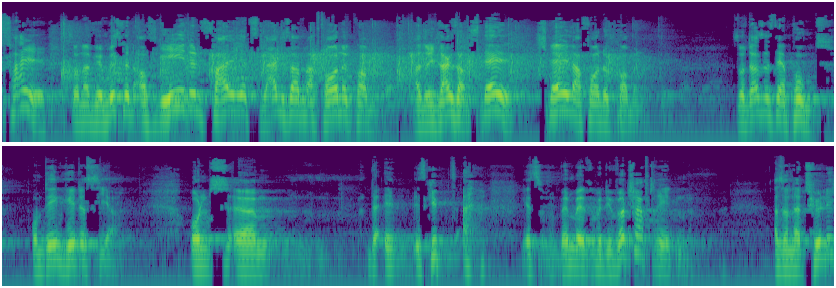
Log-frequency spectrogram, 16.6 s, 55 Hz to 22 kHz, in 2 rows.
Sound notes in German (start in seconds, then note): 2.7 Beifall SPD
